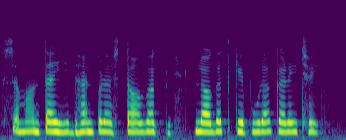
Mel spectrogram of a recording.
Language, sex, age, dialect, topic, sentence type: Maithili, female, 18-24, Eastern / Thethi, banking, statement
